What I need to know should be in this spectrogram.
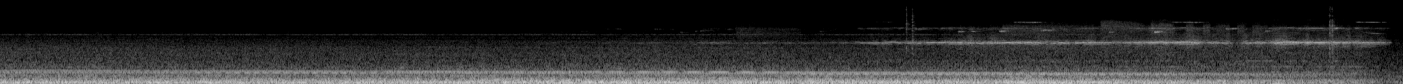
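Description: Train brakes squeal with a falling whine.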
